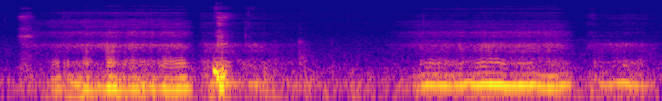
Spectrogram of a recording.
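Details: Sleeping English Mastiff giving deep, rumbling snores, a long rattling inhale, a brief sharp snort, a pause, then another drawn-out buzzing snore and a shorter one after.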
